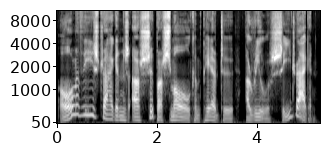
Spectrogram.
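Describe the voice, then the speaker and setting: A man's voice: lowish voice, wildly swooping pitch, no echo, clean studio sound, voice pushed up, exaggerated voice. A man doing Old Wrinkly, a wheezy old soothsayer. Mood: grandiose. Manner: grand, slow, swooping pronouncements. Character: old male village soothsayer, smug and rambling.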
